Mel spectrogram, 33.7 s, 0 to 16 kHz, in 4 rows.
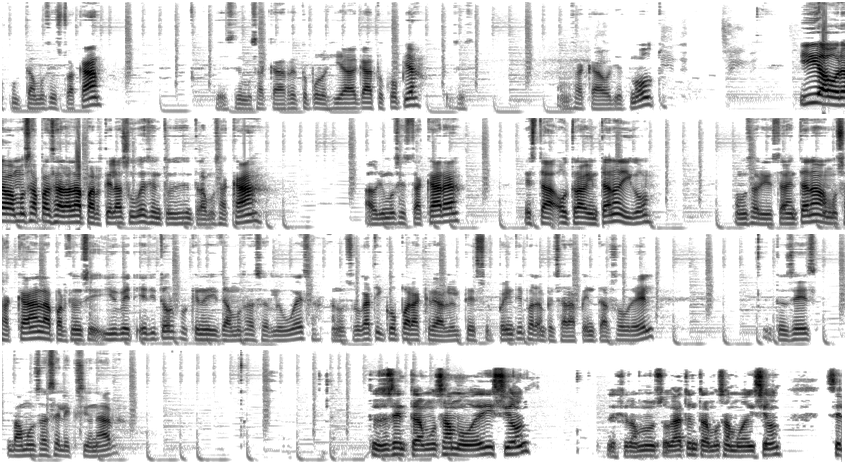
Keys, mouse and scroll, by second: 0.4 middle click, 4.9 Tab, 6.0 shift+middle click, 6.8-7.7 ctrl+middle drag, 9.8-12.3 drag, 16.4-18.0 drag, 19.2-19.9 middle drag, 20.4-20.8 shift+middle drag, 21.2-22.0 ctrl+middle drag, 22.5 middle click, 23.8-24.3 middle drag, 24.7 middle click, 26.3 a, 26.9 click, 31.0 click.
